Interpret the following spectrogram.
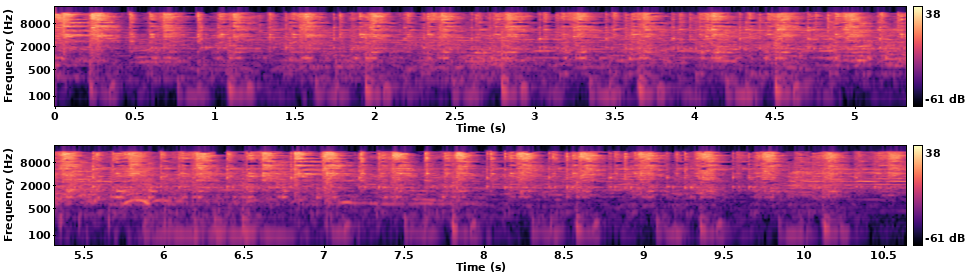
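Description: Instrumental accompaniment of a live Holi folk song: jingling hand cymbals keeping a fast, even rhythm over drum strokes, with no clear singing.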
